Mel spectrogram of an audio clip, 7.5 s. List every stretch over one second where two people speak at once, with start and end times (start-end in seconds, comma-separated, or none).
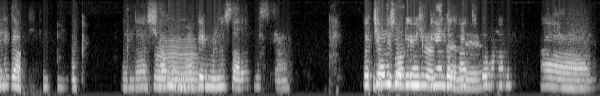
4.7-6.1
